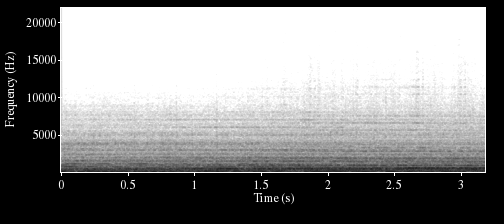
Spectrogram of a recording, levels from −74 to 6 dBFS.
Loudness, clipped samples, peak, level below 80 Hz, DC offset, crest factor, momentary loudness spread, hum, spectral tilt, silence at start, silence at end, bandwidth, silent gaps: -11 LUFS; under 0.1%; 0 dBFS; -34 dBFS; under 0.1%; 10 dB; 2 LU; none; -8 dB/octave; 0 s; 0 s; 8.2 kHz; none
